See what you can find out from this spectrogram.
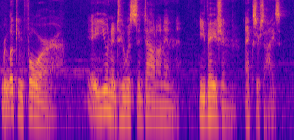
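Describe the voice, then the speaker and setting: With clear music in the background, a man does a gruff, put-on character voice at a medium pitch and moderate pace, using very wide pitch swings. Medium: read story. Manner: stern, terse, commanding.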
